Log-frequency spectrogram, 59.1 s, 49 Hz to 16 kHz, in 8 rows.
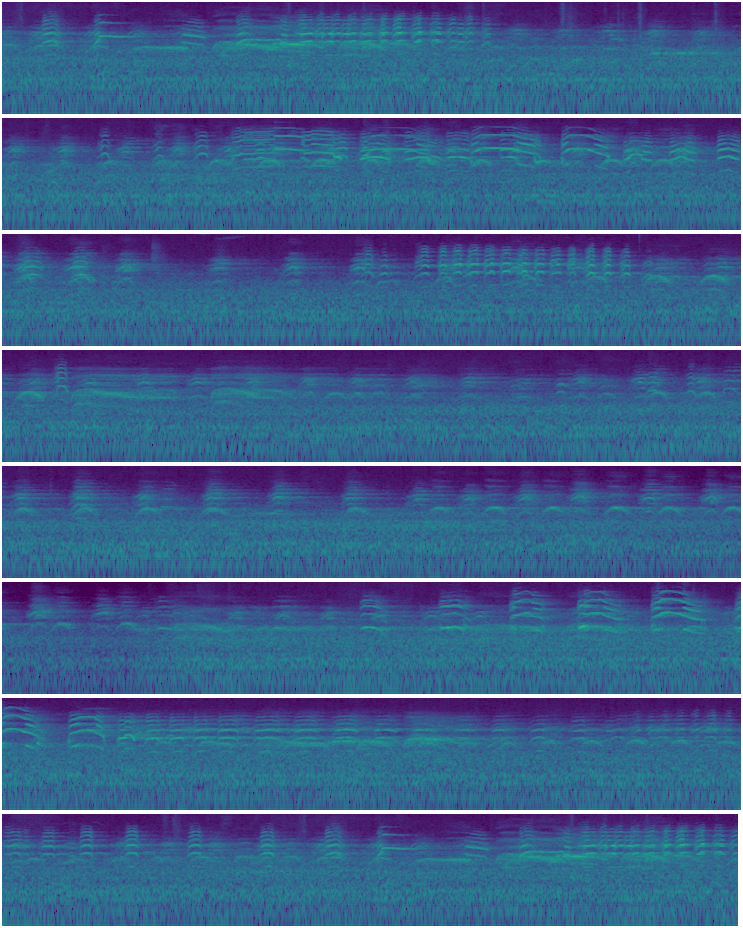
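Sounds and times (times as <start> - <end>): birds calling: 17.8 - 59.0.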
